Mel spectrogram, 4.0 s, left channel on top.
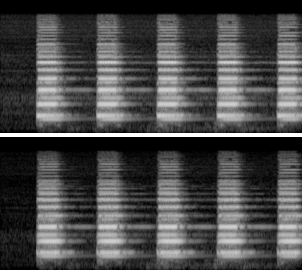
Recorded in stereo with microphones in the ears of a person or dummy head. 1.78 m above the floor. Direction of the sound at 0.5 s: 60° left (ahead or behind).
